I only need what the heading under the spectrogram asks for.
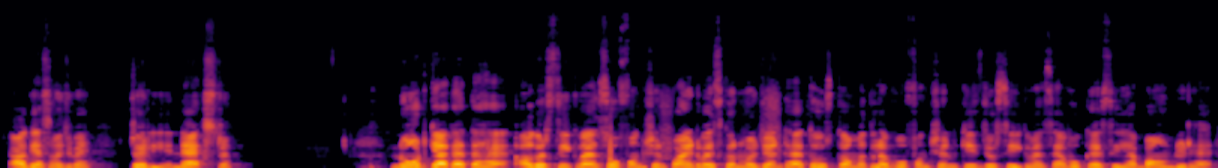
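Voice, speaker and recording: A woman teaching a maths exam-prep lecture, mixing English terms into her speech, asking questions and answering them herself, repeating key points. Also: medium pitch. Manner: mixes English math terms into Hindi speech. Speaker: mathematics teacher.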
